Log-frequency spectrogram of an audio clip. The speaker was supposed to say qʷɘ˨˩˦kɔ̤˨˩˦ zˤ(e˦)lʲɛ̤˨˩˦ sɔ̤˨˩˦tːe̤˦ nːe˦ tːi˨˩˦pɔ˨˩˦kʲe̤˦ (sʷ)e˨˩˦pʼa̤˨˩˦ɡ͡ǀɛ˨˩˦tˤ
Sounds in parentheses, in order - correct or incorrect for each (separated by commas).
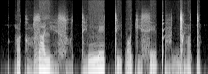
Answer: correct, incorrect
